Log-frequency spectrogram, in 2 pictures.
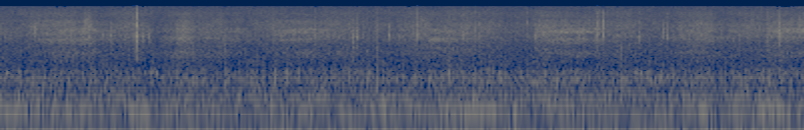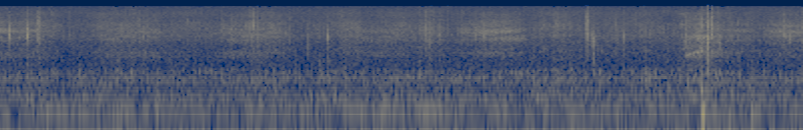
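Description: Faint, steady rolling noise of a bicycle moving over a paved road, with a low hum underneath and a single knock near the end.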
